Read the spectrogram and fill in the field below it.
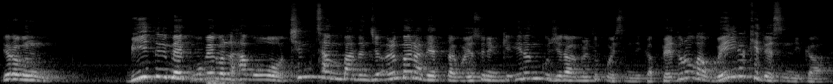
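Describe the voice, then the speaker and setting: A man's voice: high-pitched, very animated, brisk. A middle-aged male pastor preaching a sermon, asking the congregation questions and answering them himself. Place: church sanctuary. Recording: echoey church hall.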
